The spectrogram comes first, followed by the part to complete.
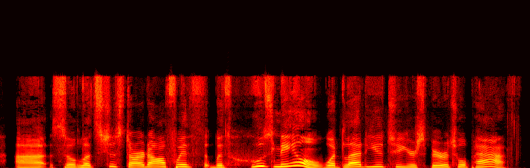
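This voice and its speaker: Against a quiet background, a woman with a high pitch and lively intonation speaks at a fairly slow pace in a dry, close sound with no echo. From Cuba-born, raised in US. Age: 40s. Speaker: podcast host. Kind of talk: podcast interview.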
